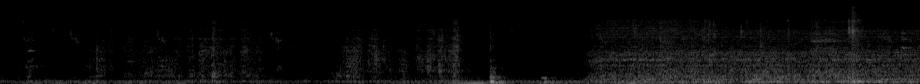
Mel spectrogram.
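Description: Dishes being washed by hand at a stainless-steel sink: a sponge rubbing a plate with small clinks and one sharp knock about five seconds in. Then the tap comes on and water runs steadily into the sink.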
